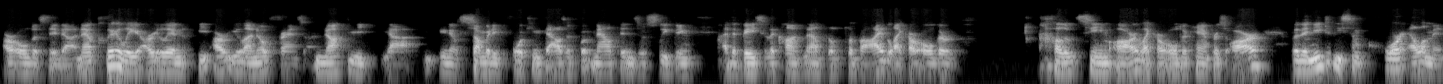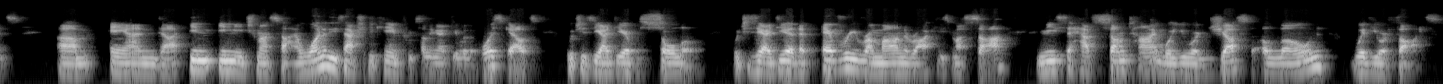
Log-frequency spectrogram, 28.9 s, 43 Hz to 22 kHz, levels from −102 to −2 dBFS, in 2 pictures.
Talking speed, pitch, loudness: 210 wpm, 110 Hz, -28 LUFS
